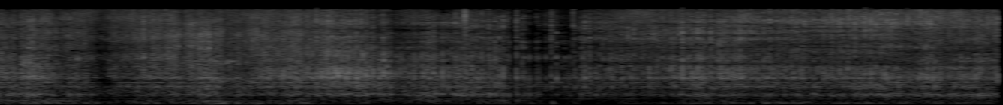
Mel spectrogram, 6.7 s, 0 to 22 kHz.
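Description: Long nails scratch slowly and hard across a hollow black textured cardboard gift tube. The result is a continuous, rough scraping roar with a hollow resonant tone around 320 Hz. It holds a steady level apart from brief dips near 0.7 and 3.7 seconds.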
